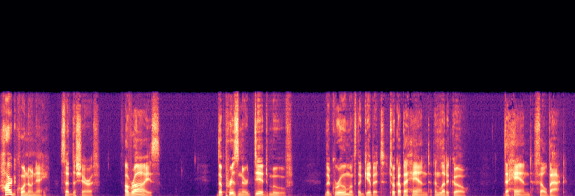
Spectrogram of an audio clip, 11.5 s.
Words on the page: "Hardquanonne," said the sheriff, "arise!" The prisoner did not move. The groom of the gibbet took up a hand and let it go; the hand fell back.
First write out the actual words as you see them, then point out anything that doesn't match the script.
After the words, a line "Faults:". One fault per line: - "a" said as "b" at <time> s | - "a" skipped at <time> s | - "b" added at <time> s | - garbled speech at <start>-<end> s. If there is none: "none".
"Hardquanonne," said the sheriff, "arise!" The prisoner did move. The groom of the gibbet took up a hand and let it go; the hand fell back.
Faults:
- "not" skipped at 5.4 s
